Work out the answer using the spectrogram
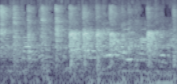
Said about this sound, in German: Normalerweise erklingt dann Applaus an dieser Stelle.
